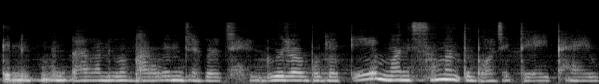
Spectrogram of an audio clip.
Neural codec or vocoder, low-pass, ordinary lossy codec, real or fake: codec, 24 kHz, 1 kbps, SNAC; 7.2 kHz; none; fake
